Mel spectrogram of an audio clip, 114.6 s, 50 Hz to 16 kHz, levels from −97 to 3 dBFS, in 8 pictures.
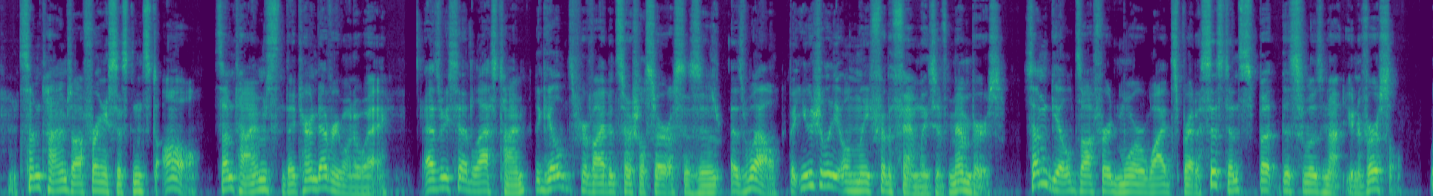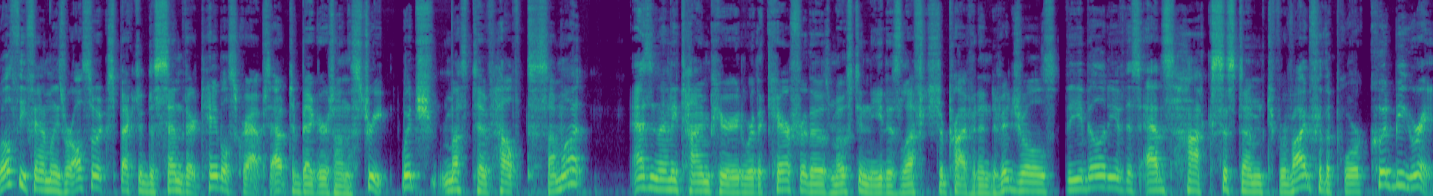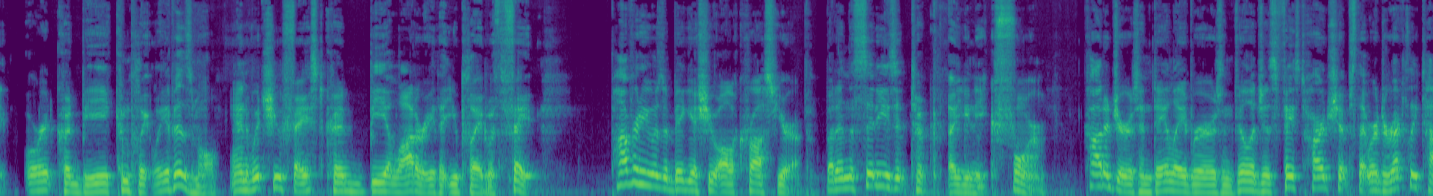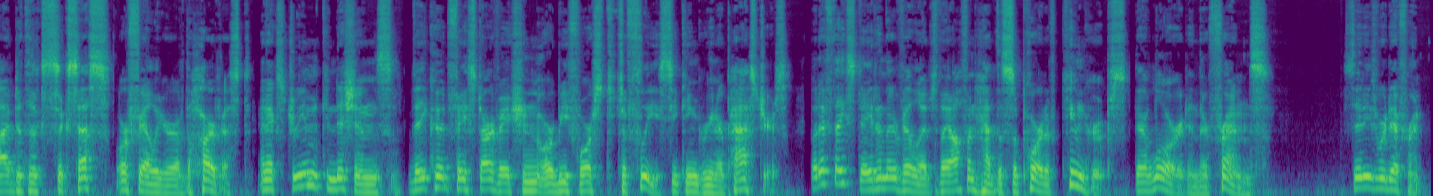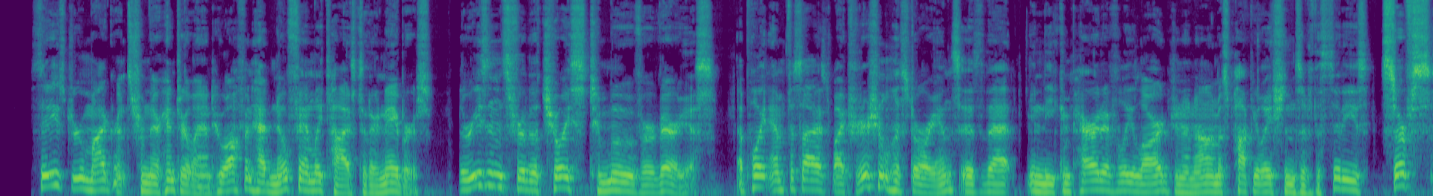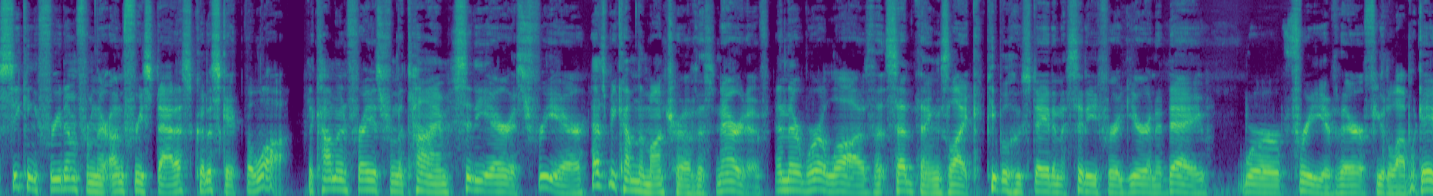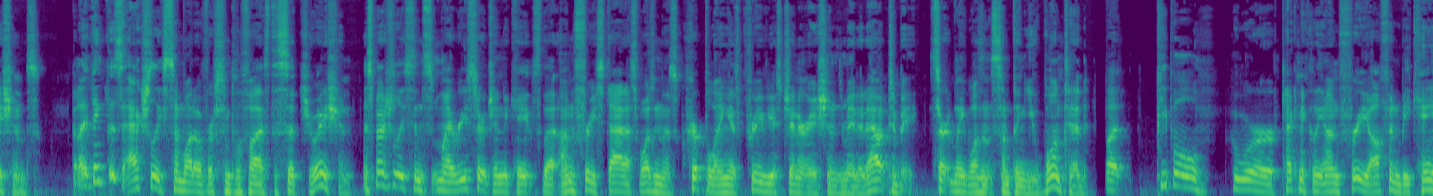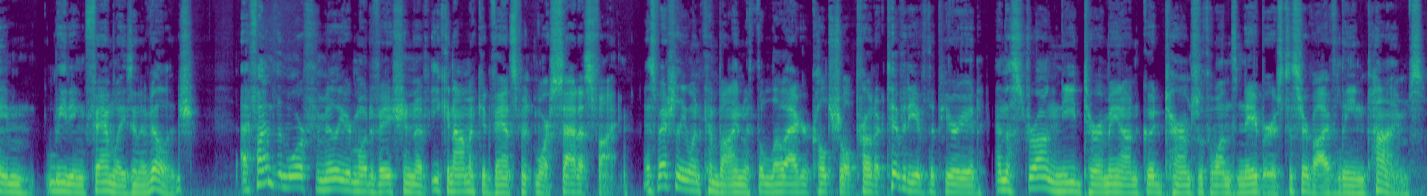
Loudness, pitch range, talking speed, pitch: -23 LUFS, 105-135 Hz, 195 wpm, 115 Hz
